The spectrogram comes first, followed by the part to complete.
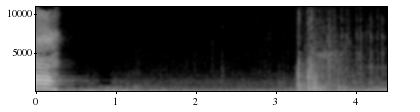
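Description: A voice trailing off at the very start, then low, steady background ambience, broken about three seconds in by a sudden short burst of noise that fades away.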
